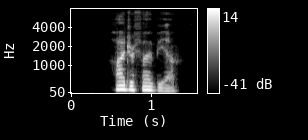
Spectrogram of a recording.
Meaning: 1. An aversion to water, as a symptom of rabies; the disease of rabies itself 2. A morbid fear of water; aquaphobia 3. A lack of affinity for water; the quality of being hydrophobic
- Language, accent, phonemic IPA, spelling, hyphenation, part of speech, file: English, Australia, /ˌhɑe.dɹəˈfəʉ.bi.ə/, hydrophobia, hy‧dro‧phob‧ia, noun, En-au-hydrophobia.ogg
